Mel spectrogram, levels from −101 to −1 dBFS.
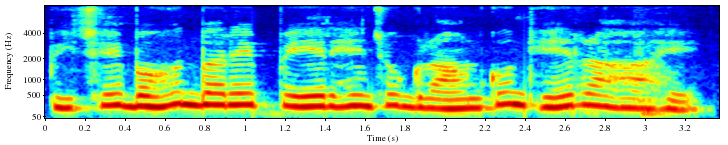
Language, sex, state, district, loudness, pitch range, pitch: Hindi, female, Arunachal Pradesh, Lower Dibang Valley, -12 LUFS, 210-265 Hz, 240 Hz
